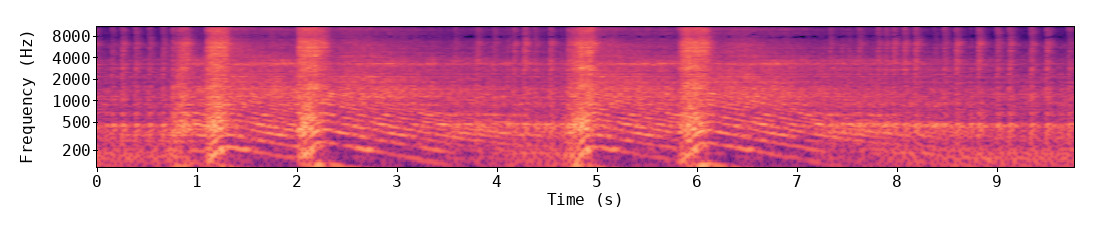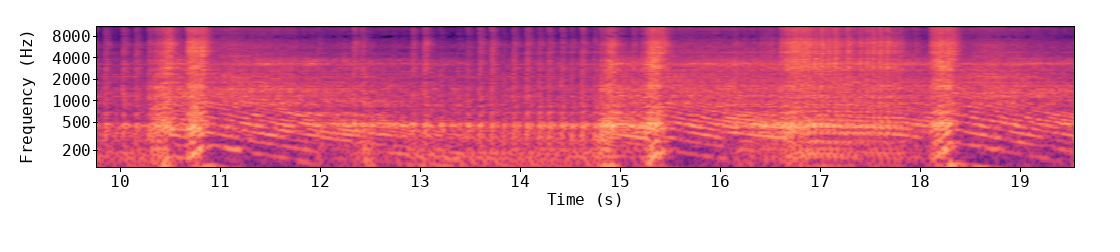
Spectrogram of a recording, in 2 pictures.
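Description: A small motorcycle engine revs sharply several times.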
